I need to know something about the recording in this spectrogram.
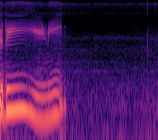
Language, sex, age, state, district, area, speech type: Sanskrit, female, 30-45, Maharashtra, Nagpur, urban, read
